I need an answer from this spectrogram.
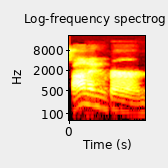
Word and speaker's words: Sonnenberg: so excited to have our guest today next Sonnenberg did I pronounce that right Nick yeah thank you you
